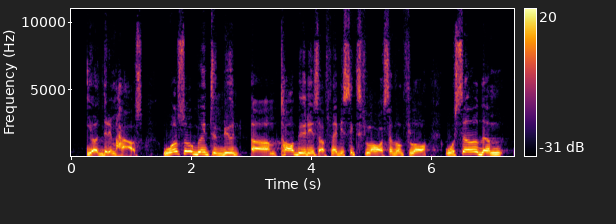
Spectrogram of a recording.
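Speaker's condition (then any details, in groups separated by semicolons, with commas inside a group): No condition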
